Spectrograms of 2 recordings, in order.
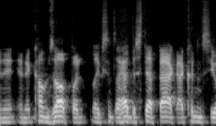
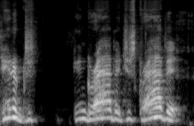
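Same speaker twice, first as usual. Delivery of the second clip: frantic, high, panicked yelling; 8 semitones higher than usual. Retelling a big fish jumping against the boat, retelling panicked yelling at Tanner. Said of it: "yelling at Tanner".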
